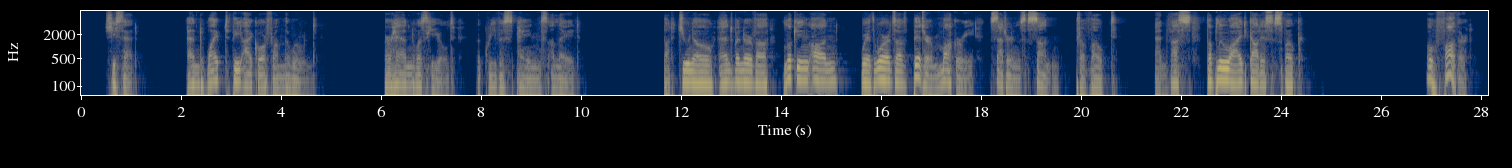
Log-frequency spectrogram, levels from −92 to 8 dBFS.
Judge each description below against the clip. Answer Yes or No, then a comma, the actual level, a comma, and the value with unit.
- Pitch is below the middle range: Yes, low, 110 Hz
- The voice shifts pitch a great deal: Yes, wide, 6.1 semitones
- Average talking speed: No, slow, 85 wpm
